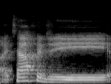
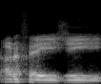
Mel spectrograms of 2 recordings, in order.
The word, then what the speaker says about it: autophagy: just the process vaposis uh autophagy or autophagy depending upon again is pronouncing it um is that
